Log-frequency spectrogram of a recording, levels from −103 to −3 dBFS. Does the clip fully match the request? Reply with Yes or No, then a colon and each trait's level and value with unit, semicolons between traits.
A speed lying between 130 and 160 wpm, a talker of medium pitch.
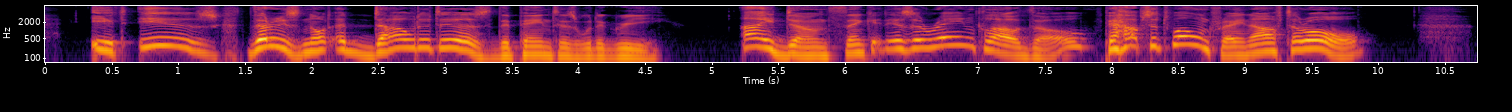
Yes: average, 155 wpm; medium, 180 Hz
